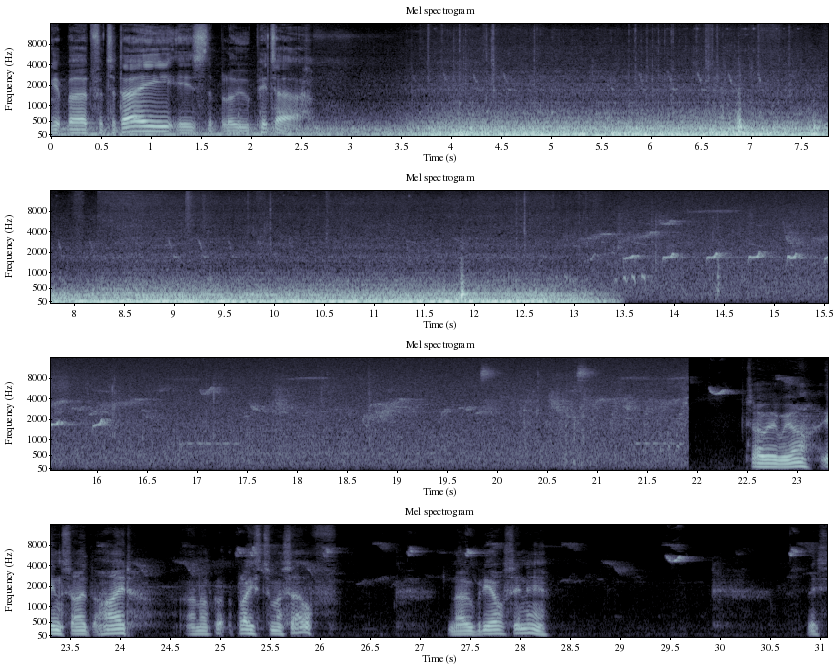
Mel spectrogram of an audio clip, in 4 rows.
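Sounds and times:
moving car rumble: 0:00.0 - 0:13.5
birds chirping: 0:03.5 - 0:31.0.

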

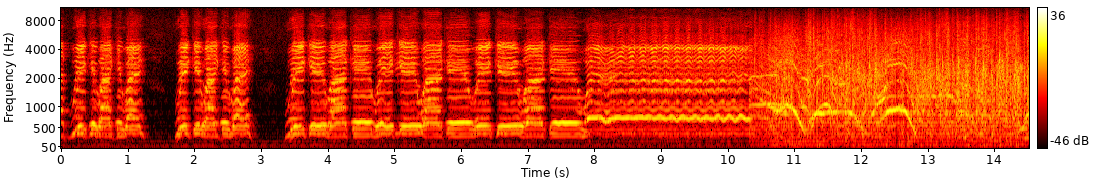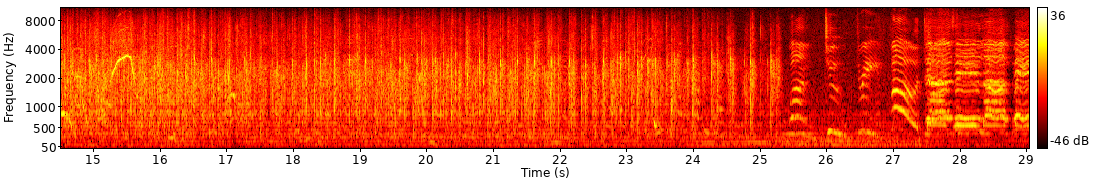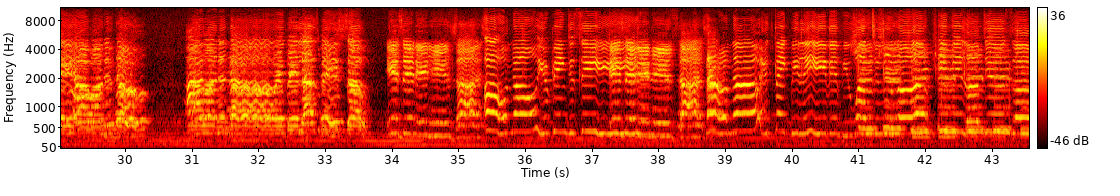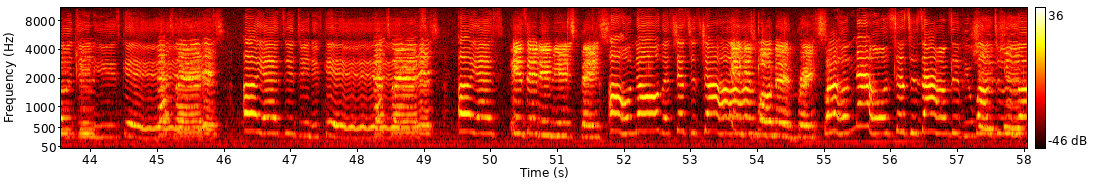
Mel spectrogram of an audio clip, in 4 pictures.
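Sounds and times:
women's vocal group singing: 0:00.0 - 0:10.6, 0:25.4 - 0:58.0.

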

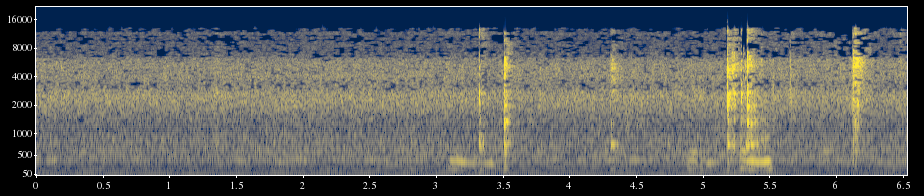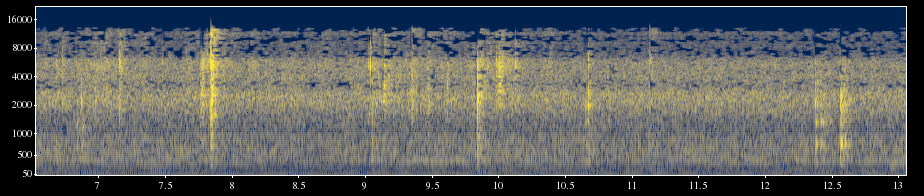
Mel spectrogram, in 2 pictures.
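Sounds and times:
plastic wrapping crinkling: 0:05.6 - 0:11.4.

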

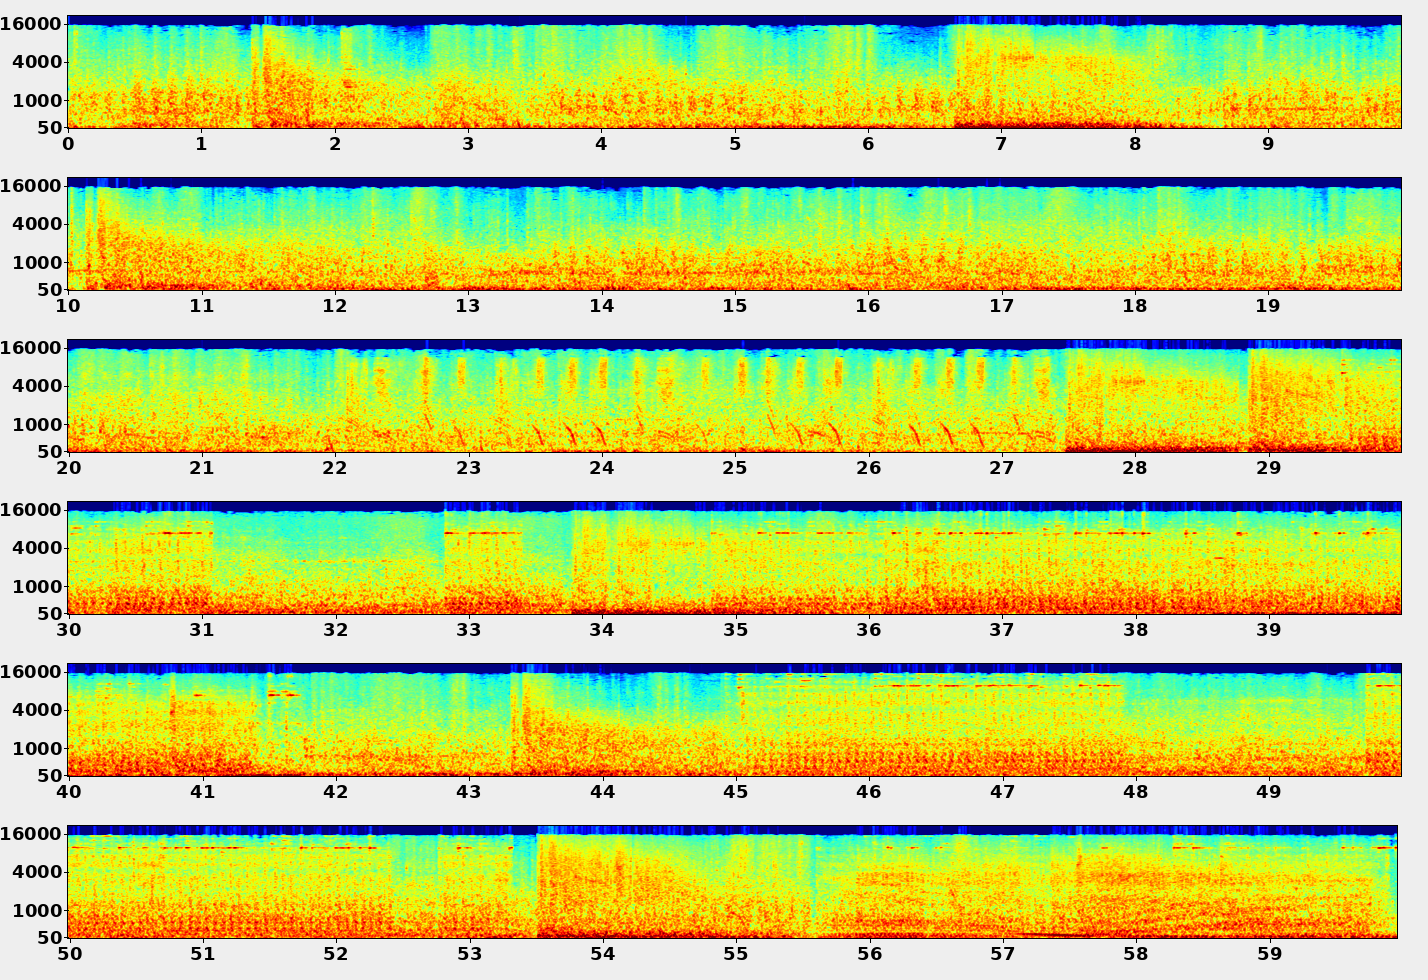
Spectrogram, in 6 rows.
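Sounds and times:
machine-gun fire: 0:00.0 - 0:31.3, 0:32.7 - 0:59.9
explosions: 0:00.0 - 0:59.9.

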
